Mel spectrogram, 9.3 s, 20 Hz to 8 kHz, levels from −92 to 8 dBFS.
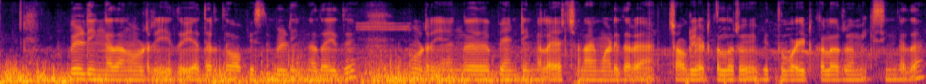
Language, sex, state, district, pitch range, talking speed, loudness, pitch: Kannada, male, Karnataka, Belgaum, 130-135 Hz, 135 wpm, -17 LUFS, 130 Hz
